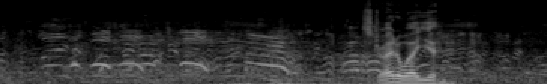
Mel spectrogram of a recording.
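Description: Young men shout to each other outdoors on a field.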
